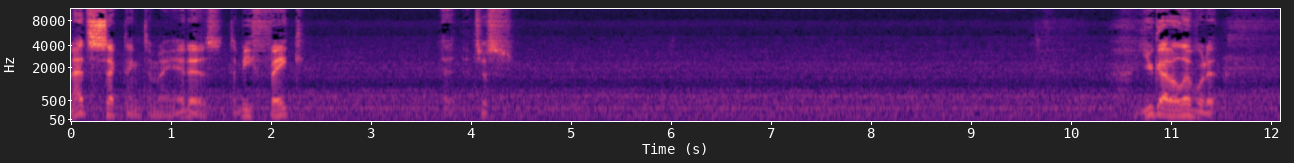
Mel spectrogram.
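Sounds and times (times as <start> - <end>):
car engine idling: 0.0 - 12.0
ventilation fan blowing: 0.0 - 12.0.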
